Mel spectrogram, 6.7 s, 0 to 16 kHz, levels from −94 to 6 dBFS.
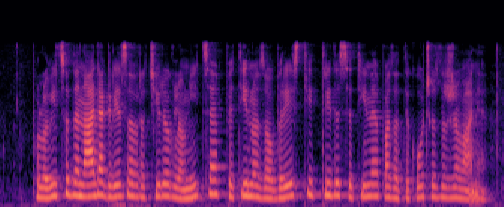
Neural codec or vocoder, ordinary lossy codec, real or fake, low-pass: none; none; real; 7.2 kHz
